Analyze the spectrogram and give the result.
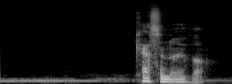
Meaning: Alternative letter-case form of Casanova
- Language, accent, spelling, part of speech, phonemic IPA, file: English, Australia, casanova, noun, /kæsəˈnoʊvə/, En-au-casanova.ogg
